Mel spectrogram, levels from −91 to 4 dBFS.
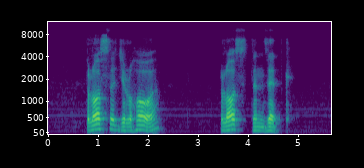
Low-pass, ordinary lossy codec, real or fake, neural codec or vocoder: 7.2 kHz; Opus, 24 kbps; real; none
